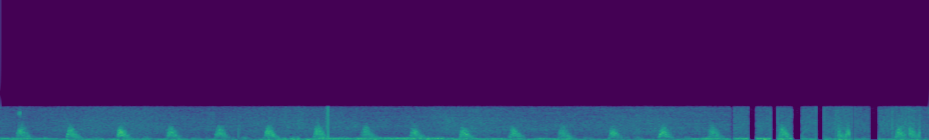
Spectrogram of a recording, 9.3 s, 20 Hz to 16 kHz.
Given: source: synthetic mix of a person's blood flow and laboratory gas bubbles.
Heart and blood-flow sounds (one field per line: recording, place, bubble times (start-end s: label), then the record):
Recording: Doppler ultrasound of blood flow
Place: subclavian vein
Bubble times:
0.17-0.27 s: bubbles
From the record:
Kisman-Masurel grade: 211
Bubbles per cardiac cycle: several, 3 to 8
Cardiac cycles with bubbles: 1 to 10%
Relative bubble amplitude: barely perceptible (0.100 to 0.250)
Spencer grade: 1 (occasional bubble signal discernible with the cardiac motion signal, with majority of cardiac periods free of bubbles)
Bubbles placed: anywhere in the cardiac cycle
